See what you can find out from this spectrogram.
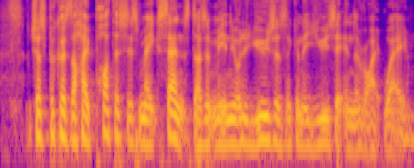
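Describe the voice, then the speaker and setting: A man at a fairly high pitch, with an English accent and vocal fry, at a very fast pace. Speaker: ecommerce marketing speaker. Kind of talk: conference talk. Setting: stage with audience.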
